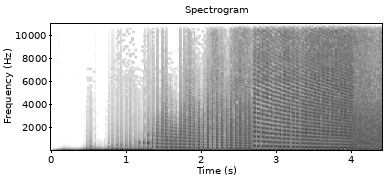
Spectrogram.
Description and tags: you can use this as a intro for youre track , with a distorted vague sound coming up with volume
